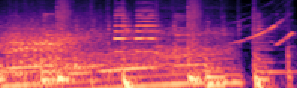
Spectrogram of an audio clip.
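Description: Upbeat background music with a car engine sound for a toy taxi driving by, its pitch rising in short sweeps and a quick upward glide at the end.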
